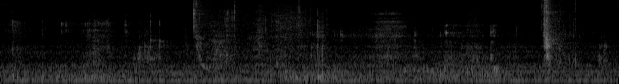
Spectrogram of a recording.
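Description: A person quietly chewing a mouthful of food with closed lips, with small wet clicks and one sharper click about four seconds in.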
